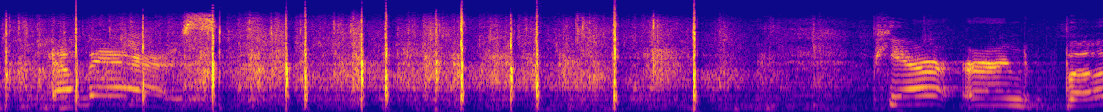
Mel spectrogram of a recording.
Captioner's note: audience applauds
